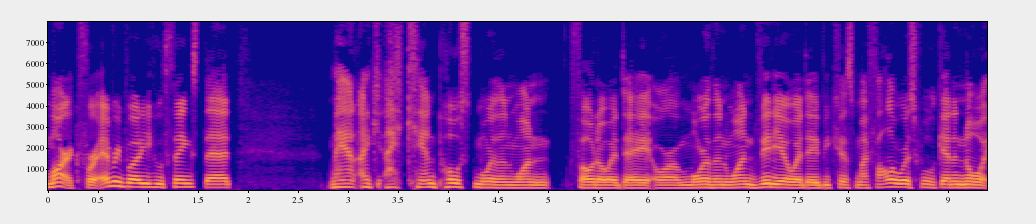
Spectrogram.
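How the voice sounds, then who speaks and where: Recorded dry and close with no echo, a man with a German accent talks at a moderate pace, his fairly high pitch held to a fairly even intonation. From Austria. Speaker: co-host intern. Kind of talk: casual chat.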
